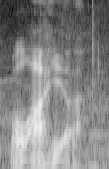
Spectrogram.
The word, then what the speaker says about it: Wallachia: better than playing as the good old principality of Walachia, as apparently it is pronounced.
